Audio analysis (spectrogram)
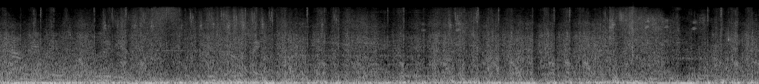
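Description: Artillery explosions in the Warhammer 40K: Inquisitor - Martyr video game, a continuous dense barrage of booms and blasts layered over each other without pause.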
